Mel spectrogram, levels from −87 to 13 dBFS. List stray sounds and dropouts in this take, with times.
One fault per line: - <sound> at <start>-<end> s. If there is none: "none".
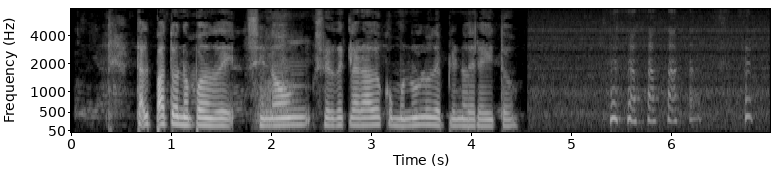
- laugh at 5.3-6.9 s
